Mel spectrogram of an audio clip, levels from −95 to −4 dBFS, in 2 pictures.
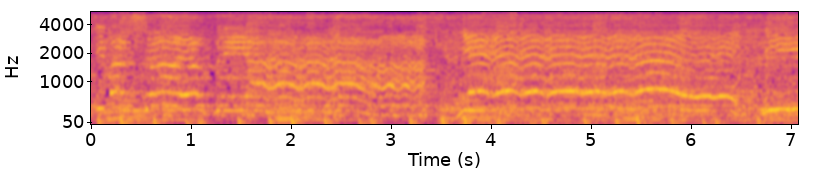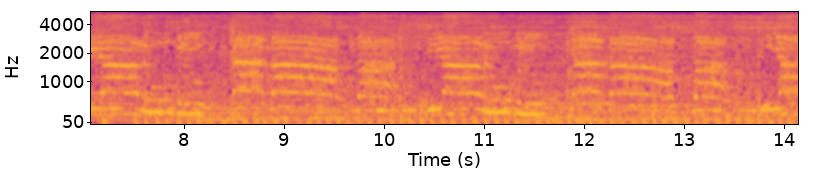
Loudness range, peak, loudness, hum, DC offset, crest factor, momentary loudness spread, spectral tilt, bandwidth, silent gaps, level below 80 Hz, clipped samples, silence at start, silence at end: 1 LU; -2 dBFS; -16 LUFS; none; under 0.1%; 14 dB; 3 LU; -5 dB/octave; 5.4 kHz; none; -30 dBFS; under 0.1%; 0 s; 0 s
